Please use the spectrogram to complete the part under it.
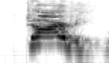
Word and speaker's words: Derby: Derby, which is spelled Derby. I've That's learned this. – I've learned this, and also a great lady on electronics.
